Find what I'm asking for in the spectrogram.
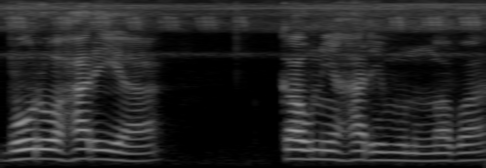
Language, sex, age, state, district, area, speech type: Bodo, male, 30-45, Assam, Kokrajhar, rural, spontaneous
